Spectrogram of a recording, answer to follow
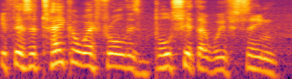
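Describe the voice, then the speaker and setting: Middle-aged guy ranting on his vlog, kinda high voice, swears a lot, lots of ums, bit of background hiss. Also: animated, normal speed, darkish tone, low-quality recording. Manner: blunt, profane, rambling with many fillers and restarts. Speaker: video blogger. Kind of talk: unscripted ranting monologue.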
